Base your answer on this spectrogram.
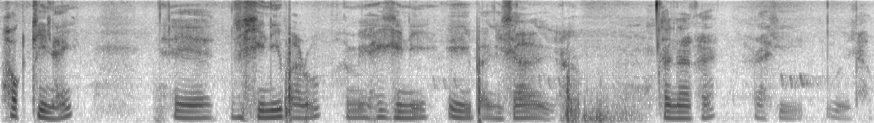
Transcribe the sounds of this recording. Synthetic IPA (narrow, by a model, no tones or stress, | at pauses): xɔktinaj | ɛzikʰinipaɹʊ̃mamixekʰinḭejba̰ɡisa | tanaka | ɹaxiɡojtʰa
